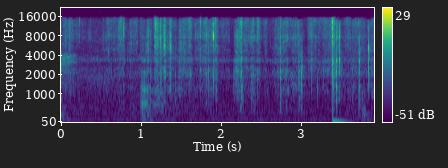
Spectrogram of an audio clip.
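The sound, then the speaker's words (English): Faint crinkling and rustling of a paper slip pulled from a hat and unfolded during a party game. Scattered soft crackles and rustles sit over a steady low hum, with a sharper crinkle near the end. “But, all right, let's pull a name out of a hat here. It's not necessarily a name. Well, it's a topic.”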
